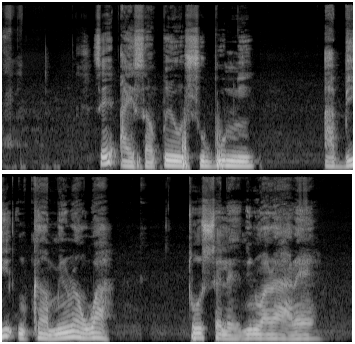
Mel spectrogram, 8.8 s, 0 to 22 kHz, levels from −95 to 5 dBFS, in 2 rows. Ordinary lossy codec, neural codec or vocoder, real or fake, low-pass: none; none; real; none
